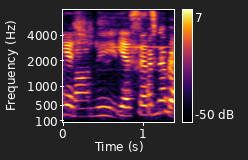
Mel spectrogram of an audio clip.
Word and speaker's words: Marneen: Am I pronouncing your name right? Yes, Marneen.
